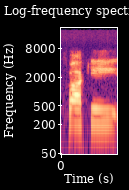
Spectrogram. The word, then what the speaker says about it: Backe: I'm Backe. It rhymes with hockey.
